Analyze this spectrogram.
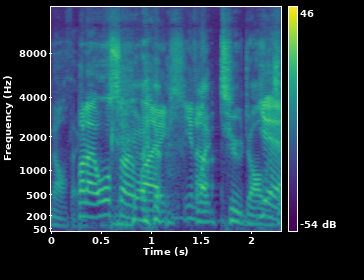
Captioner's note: Connor laughing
